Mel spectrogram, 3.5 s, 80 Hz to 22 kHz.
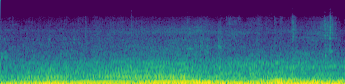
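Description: A Ford S-Max 2.5T engine roars steadily inside the cabin as it accelerates through the gears, its low rumble holding strong and rising slightly in pitch as it pulls.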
